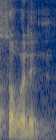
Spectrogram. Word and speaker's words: sovereign: फॉरेन और सोवरेन, इनमें पहले सिलेबल पे जोर है, दूसरा सिलेबल हल्का हो जाता है, इसीलिए इसका उच्चारण होगा फॉरेन या सोवरेन।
